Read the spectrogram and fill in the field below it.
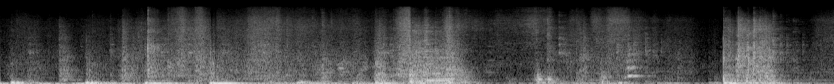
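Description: A cardboard box scrapes and rustles.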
